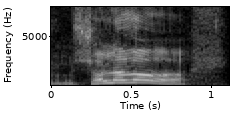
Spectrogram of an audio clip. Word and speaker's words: Charlevoix: Frisky is a Republican from, how do you say it? Charlevoix? Okay, you know, it was Vaux or Voy. It's French, huh? – Charlevoix.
